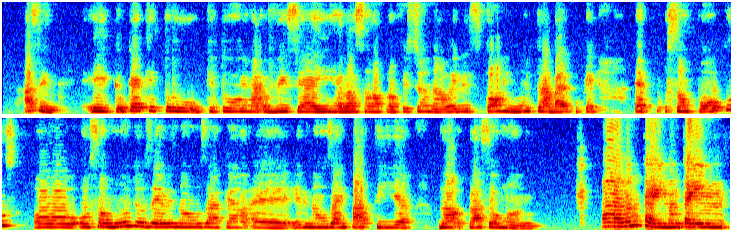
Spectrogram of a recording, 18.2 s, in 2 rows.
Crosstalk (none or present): none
